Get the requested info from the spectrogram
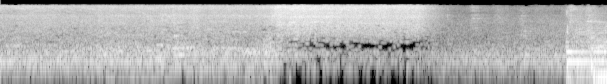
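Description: A steady hiss, louder for about a second and a half in the middle. Music comes in near the end.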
